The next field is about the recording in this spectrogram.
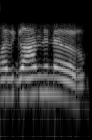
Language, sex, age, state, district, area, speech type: Telugu, female, 45-60, Telangana, Karimnagar, urban, conversation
